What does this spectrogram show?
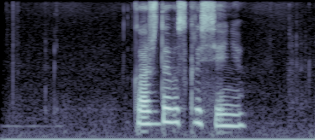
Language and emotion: Russian, neutral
